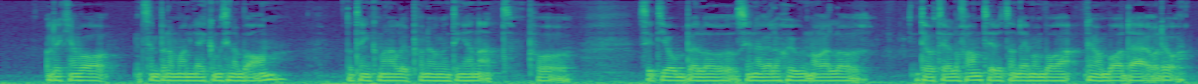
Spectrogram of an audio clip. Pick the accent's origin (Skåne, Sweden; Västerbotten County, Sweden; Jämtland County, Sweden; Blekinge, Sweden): Skåne, Sweden; now in Stockholm, Sweden; Jag skulle presentera mig som en skåning i Stockholm som inte blir förstådd ibland, för att de hör inte vad jag säger.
